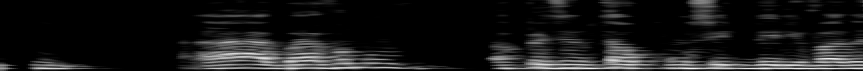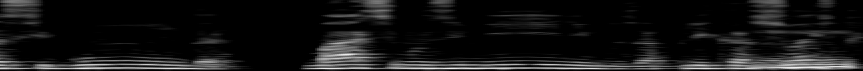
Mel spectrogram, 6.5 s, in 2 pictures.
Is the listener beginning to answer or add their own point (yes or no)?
yes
